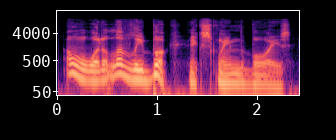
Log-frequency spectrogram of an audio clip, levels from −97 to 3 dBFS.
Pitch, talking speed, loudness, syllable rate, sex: 120 Hz, 200 wpm, -18 LUFS, 5.5 syllables/s, male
